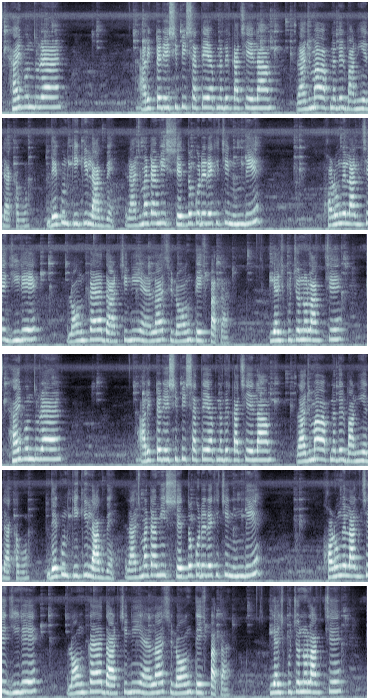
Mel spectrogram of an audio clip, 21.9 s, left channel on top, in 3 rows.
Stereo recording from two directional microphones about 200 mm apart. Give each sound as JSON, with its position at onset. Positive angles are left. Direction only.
{"t": 0.1, "sound": "a woman's voice", "side_deg": -15}
{"t": 2.7, "sound": "a woman's voice", "side_deg": -10}
{"t": 13.7, "sound": "a woman's voice", "side_deg": -15}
